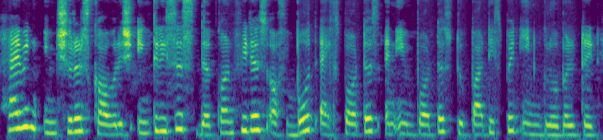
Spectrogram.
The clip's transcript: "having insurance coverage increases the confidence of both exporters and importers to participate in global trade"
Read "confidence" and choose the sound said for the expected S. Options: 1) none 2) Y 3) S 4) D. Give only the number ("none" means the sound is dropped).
3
